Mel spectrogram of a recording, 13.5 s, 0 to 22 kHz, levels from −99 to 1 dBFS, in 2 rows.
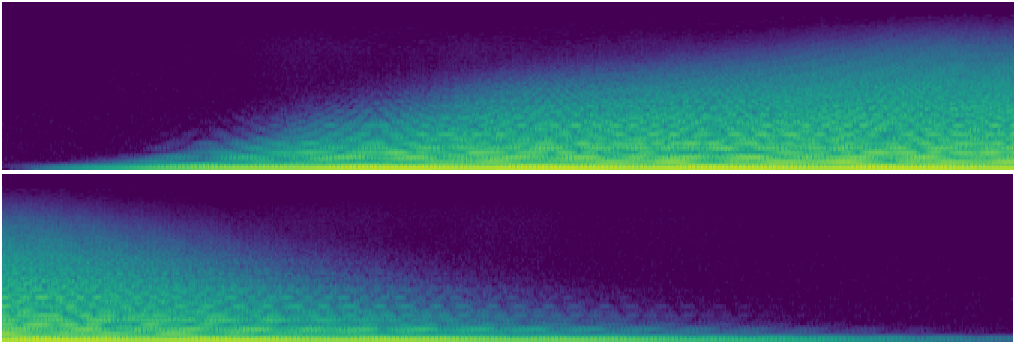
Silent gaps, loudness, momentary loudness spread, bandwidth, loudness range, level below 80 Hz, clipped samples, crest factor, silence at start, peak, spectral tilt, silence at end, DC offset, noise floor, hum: none; -16 LUFS; 14 LU; 4.6 kHz; 12 LU; -18 dBFS; under 0.1%; 12 dB; 0.8 s; -2 dBFS; -9.5 dB/octave; 1.75 s; under 0.1%; -60 dBFS; none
